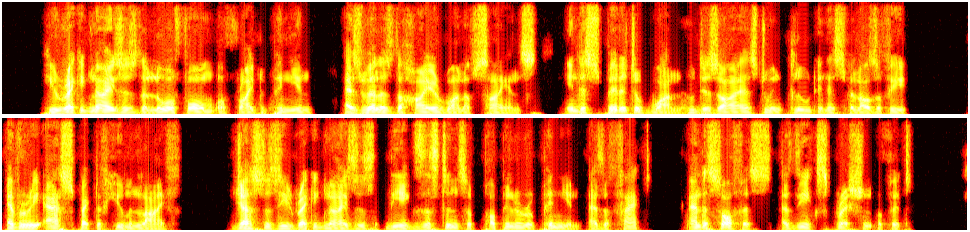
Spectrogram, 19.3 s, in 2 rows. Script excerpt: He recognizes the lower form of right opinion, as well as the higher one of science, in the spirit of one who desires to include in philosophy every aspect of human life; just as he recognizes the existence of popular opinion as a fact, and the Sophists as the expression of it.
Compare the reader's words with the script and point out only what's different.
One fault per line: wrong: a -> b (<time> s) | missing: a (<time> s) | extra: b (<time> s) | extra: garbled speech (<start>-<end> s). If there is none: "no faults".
extra: his (8.2 s)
